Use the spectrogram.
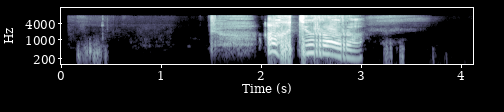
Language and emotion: Russian, neutral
